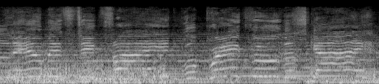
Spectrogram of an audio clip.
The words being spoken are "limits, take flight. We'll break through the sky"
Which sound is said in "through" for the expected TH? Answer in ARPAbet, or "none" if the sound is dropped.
TH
